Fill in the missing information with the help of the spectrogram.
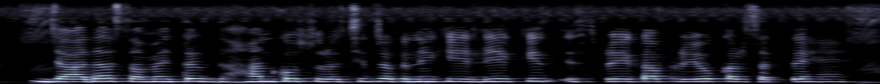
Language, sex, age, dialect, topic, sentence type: Hindi, female, 18-24, Marwari Dhudhari, agriculture, question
